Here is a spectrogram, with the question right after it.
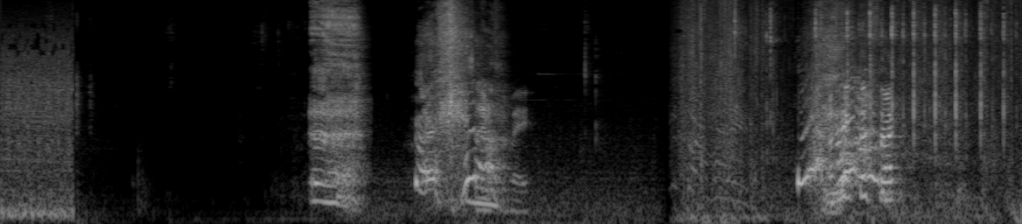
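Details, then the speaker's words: Several short, sharp, voiced sneeze bursts from a sneeze compilation; they sound staged, with faint background noise; sneezing. "wow now that was a sneeze that happened and then i'm going to sneeze"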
